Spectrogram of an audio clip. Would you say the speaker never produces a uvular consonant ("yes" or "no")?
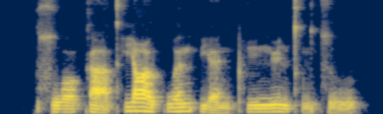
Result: yes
